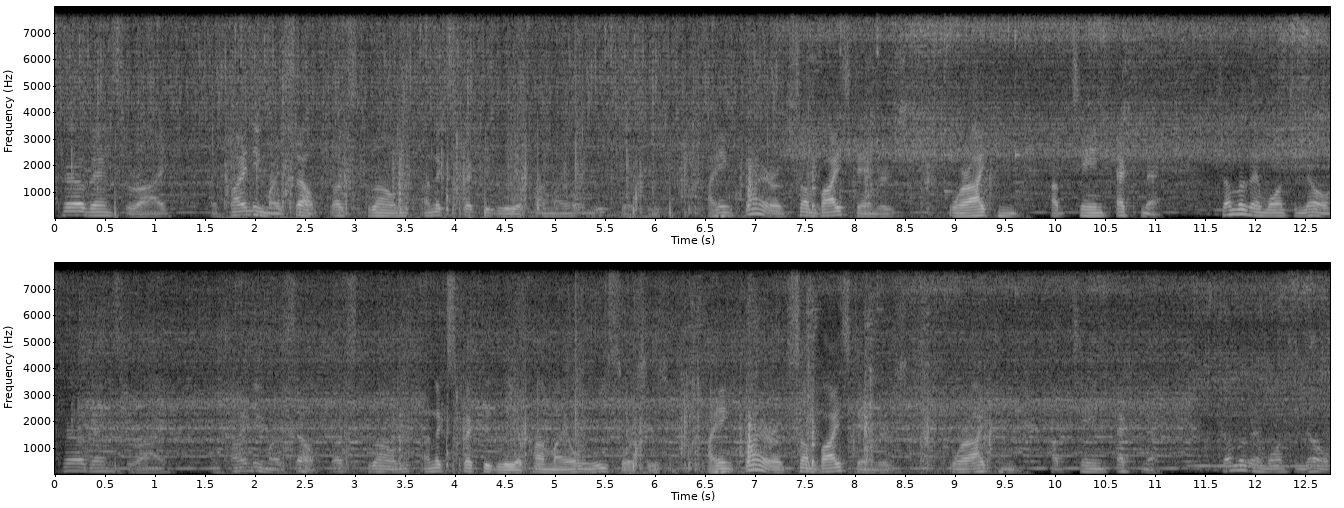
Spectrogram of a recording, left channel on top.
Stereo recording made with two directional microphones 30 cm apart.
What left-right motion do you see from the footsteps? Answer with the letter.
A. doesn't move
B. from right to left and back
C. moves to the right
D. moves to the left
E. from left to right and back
C.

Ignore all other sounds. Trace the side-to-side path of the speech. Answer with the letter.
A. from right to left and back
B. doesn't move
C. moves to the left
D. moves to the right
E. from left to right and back
E.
